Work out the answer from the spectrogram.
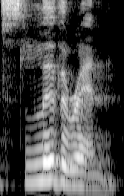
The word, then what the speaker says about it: Slytherin: Gryffindor Hufflepuff Ravenclaw and Slytherin I Slither voice t h Ren Gryffindor Hufflepuff Raven claw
